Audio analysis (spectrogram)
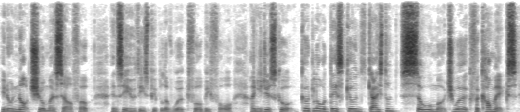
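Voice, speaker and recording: Slightly higher-voiced man, chatty podcast host. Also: normal speed, few pauses, darkish tone. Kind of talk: casual chatty interviewing.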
